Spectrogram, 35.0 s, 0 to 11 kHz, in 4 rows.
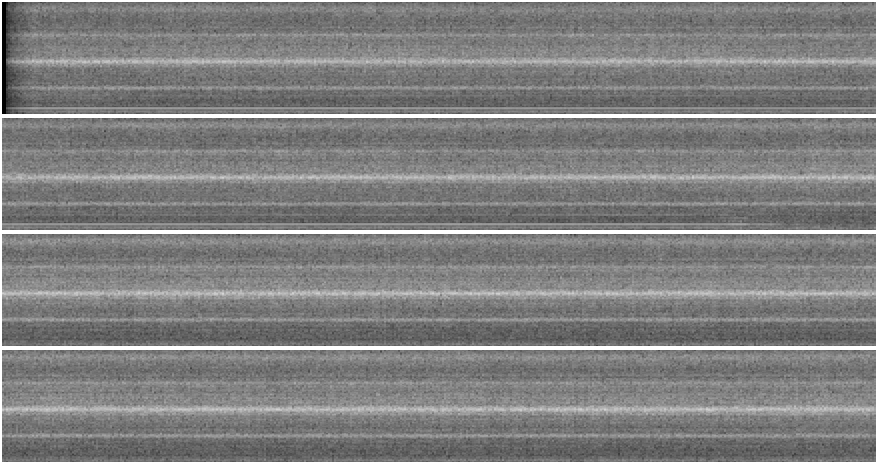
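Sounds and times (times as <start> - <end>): low machine hum: 0.1 - 17.8
chiller high-pitched whine: 0.1 - 34.9.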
